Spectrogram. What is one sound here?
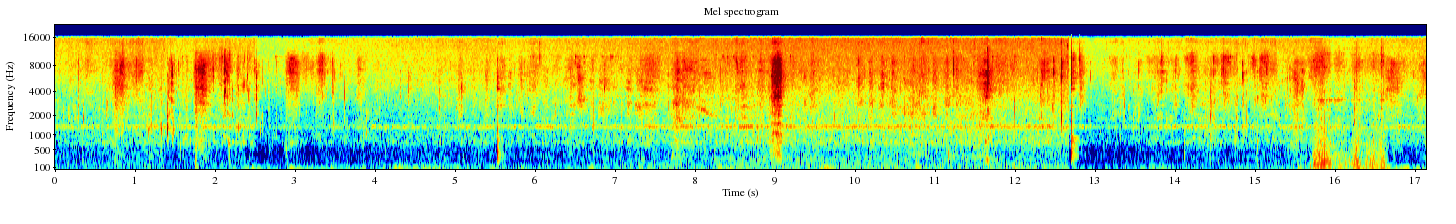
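A dog eats noisily from a metal bowl, crunching and licking.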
